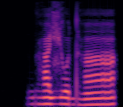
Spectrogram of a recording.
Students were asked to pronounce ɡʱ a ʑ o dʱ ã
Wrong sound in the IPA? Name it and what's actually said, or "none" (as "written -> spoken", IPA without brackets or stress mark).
none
